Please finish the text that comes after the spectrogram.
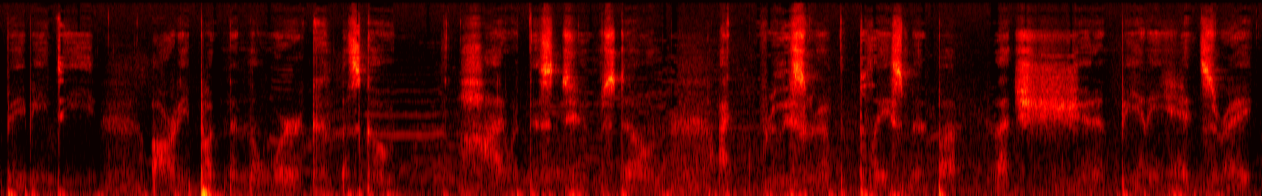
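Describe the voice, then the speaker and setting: ASMR game commentator, breathy whisper, very bright hissy tone, casual gamer slang, relaxed play-by-play. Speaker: gaming video host.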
